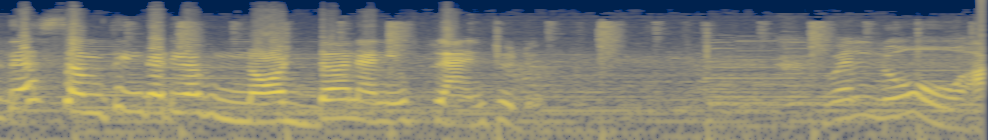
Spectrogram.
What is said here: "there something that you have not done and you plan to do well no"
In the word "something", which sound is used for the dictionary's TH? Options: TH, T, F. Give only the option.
T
